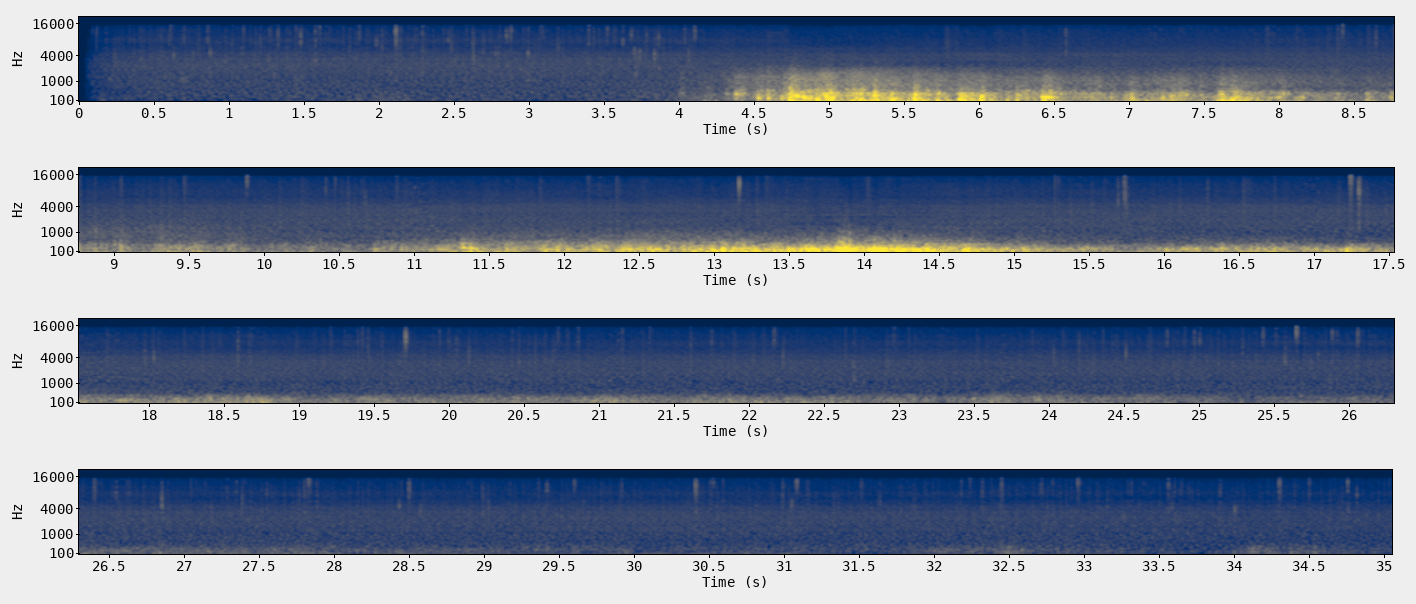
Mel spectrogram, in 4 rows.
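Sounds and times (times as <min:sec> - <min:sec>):
isolated rain: 0:00.0 - 0:35.0
thunder: 0:04.0 - 0:19.0.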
